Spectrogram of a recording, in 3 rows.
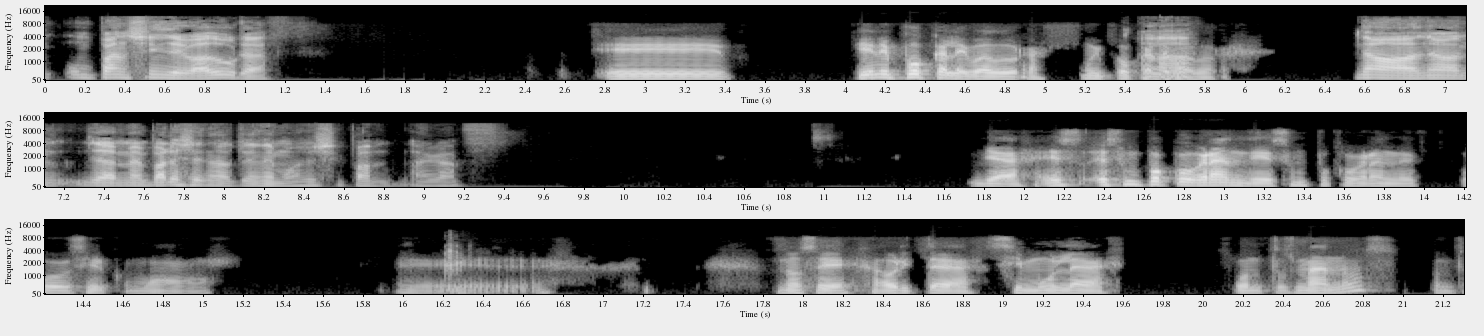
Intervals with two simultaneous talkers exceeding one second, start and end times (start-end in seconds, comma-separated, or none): none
